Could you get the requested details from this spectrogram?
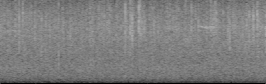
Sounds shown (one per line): rain
Brown Creeper call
